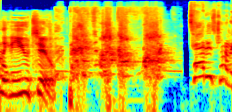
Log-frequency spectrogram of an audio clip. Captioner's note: laughing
